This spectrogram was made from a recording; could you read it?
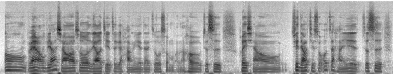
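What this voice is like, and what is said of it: Distinctive Malaysian-sounding Mandarin accent. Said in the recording (Chinese): “你的口音听起来还蛮那个的，蛮特别的 ... 如果你做 podcast 的话，应该大家会把你当成是马来西亚的”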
